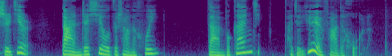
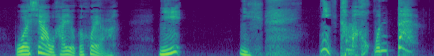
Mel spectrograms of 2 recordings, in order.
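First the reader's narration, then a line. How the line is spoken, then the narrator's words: Furious. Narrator (Chinese): 不知如何发泄怒火，边说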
